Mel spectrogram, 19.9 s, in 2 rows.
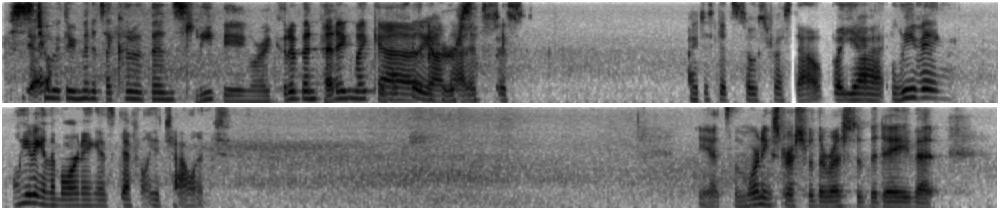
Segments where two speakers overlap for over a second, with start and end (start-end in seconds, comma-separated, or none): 3.8-5.0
